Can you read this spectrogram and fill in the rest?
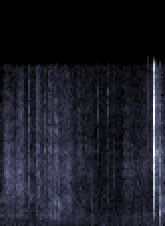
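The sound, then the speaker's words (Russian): Pages of a thick stack of paper are being leafed through: soft, faint rustling, then one sharp, crisp flick of a page near the end, with no talking. “И вот я вам принес Тут э, чертова куча страниц.”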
